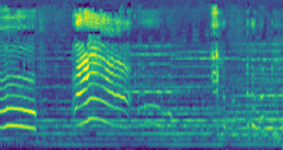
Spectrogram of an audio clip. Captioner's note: crying continues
